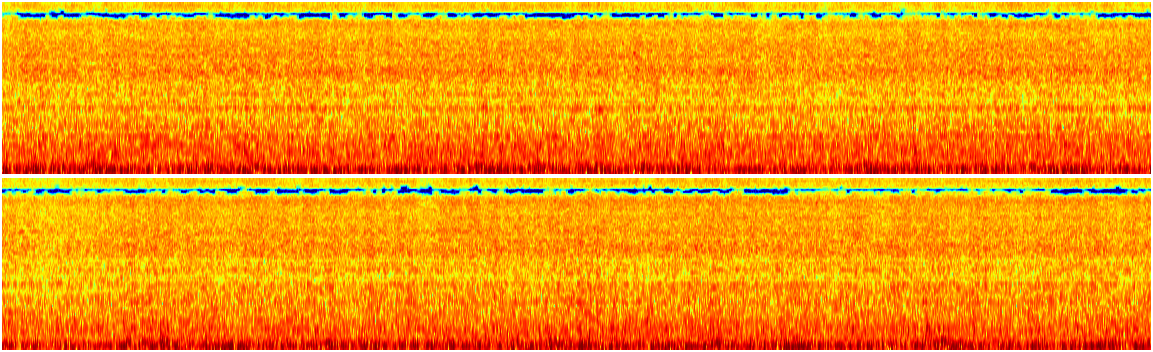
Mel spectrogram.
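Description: Odakyu Romancecar electric train heard from inside its front observation cabin: a steady low rumble of the train running along the track.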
